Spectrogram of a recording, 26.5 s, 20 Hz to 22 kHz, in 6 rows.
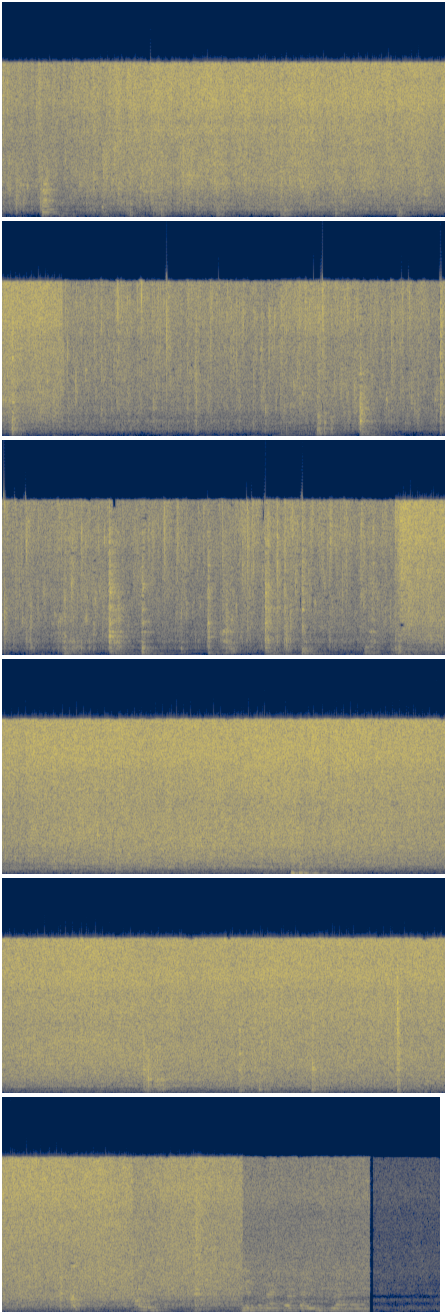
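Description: Sliced onions sizzling in hot oil in a kadhai, with a spatula clinking and scraping on the pan. About 13 seconds in, cauliflower florets and potato pieces are tipped into the oil and the frying sizzle becomes louder and steady. It stops suddenly near the end.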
